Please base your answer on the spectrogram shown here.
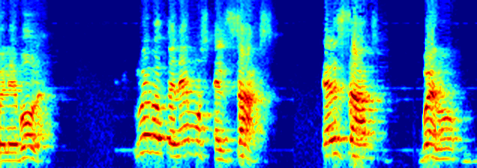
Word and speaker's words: ébola: como no tiene acento en la verdadera producción pronunciaciones ébola y éste ébola creó pánico en los atlas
